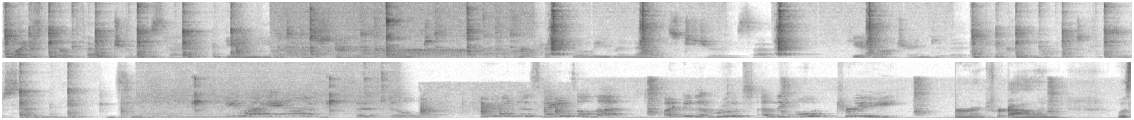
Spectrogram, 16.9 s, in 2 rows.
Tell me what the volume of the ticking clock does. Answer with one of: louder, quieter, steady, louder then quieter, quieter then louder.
quieter.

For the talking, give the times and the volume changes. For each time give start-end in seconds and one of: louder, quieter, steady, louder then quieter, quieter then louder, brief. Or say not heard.
0.1-16.9 quieter then louder.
